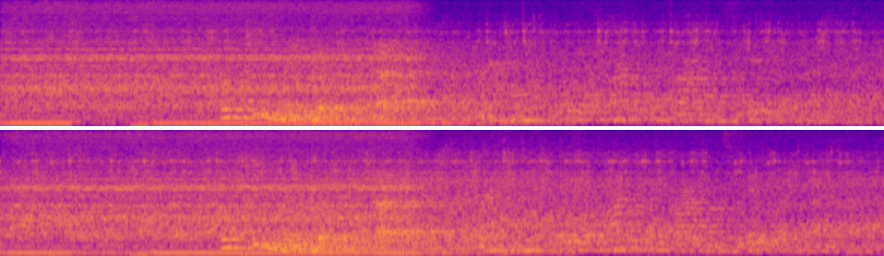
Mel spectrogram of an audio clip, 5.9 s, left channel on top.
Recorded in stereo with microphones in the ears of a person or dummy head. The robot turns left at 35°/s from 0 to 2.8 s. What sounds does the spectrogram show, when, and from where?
1.5 s a man speaking: 5° left, 2 m; by 3.4 s 40° right, 2 m
3.7 s a man speaking: 65° right (ahead or behind), 2 m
